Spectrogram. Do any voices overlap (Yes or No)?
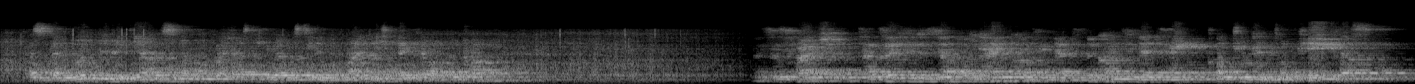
No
